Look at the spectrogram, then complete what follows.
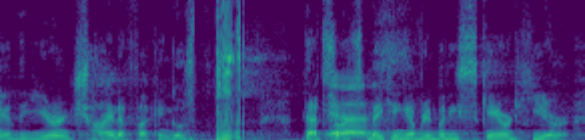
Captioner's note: mouth fart sound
